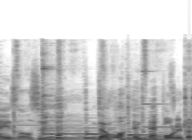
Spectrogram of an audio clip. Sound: laughs

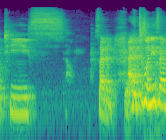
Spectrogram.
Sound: whispers

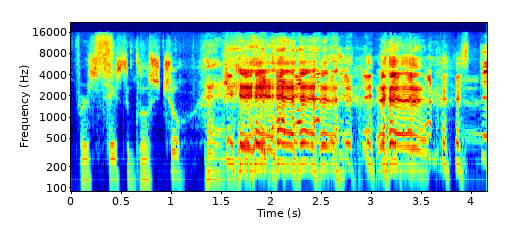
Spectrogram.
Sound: laughter

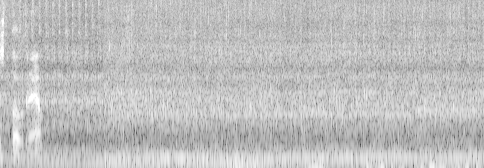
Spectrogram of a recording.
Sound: engine revving

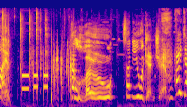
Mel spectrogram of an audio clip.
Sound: on phone

